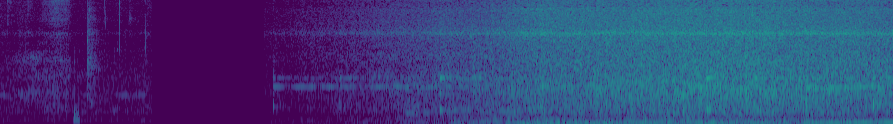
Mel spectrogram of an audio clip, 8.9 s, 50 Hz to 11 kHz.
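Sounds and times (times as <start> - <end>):
ocean waves washing onto the shore: 4.2 - 8.9.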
